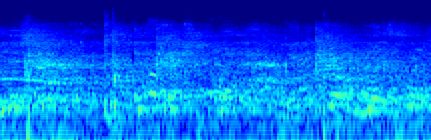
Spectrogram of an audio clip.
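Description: Basketballs bouncing on a hardwood court, with a sharp bounce about a second in, over indistinct voices echoing in a large arena.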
